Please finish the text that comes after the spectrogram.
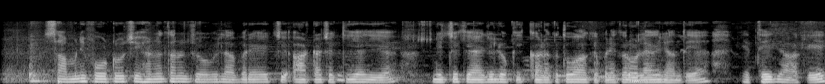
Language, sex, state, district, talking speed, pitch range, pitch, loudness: Punjabi, male, Punjab, Pathankot, 210 wpm, 110-125 Hz, 115 Hz, -17 LUFS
